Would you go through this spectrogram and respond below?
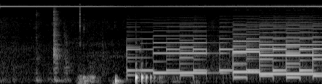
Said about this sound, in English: Bouncy music notwithstanding.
